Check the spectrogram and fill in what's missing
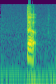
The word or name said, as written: de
